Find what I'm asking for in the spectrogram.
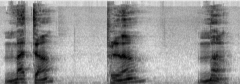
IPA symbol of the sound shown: ɛ̃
